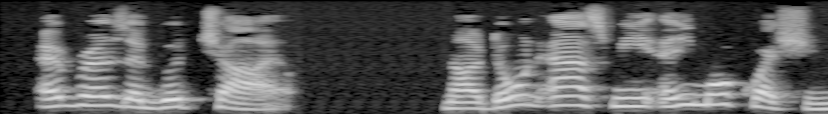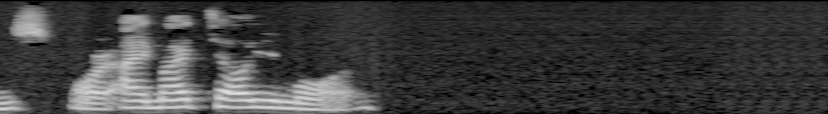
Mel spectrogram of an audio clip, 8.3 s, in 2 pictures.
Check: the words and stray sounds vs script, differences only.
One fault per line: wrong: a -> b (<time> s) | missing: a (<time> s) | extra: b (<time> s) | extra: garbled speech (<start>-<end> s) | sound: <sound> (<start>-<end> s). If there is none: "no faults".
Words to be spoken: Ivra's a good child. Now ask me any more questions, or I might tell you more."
extra: don't (2.4 s)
